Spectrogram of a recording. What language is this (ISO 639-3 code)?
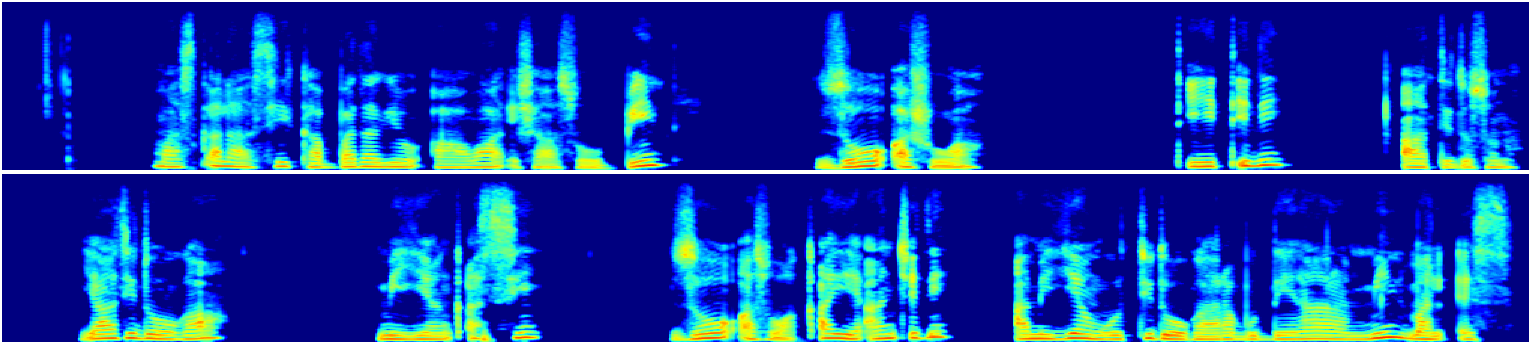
wal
